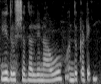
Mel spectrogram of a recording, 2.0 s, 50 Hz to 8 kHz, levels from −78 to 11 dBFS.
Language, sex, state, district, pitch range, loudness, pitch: Kannada, female, Karnataka, Koppal, 200-235 Hz, -16 LUFS, 215 Hz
